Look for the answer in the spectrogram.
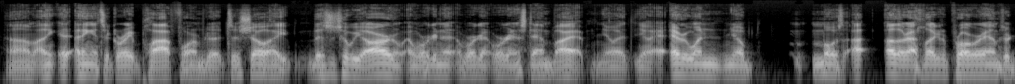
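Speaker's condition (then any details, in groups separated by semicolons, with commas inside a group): Stutter; stutter first noticed in high school, not as a child, magnified speaking Spanish as a missionary; has seen speech therapists, helped a little, uses detailed preparation to reduce stuttering; stutters off the cuff, trips over words, can't get a word out, less when prepared and confident; repeated sounds, repeated words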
